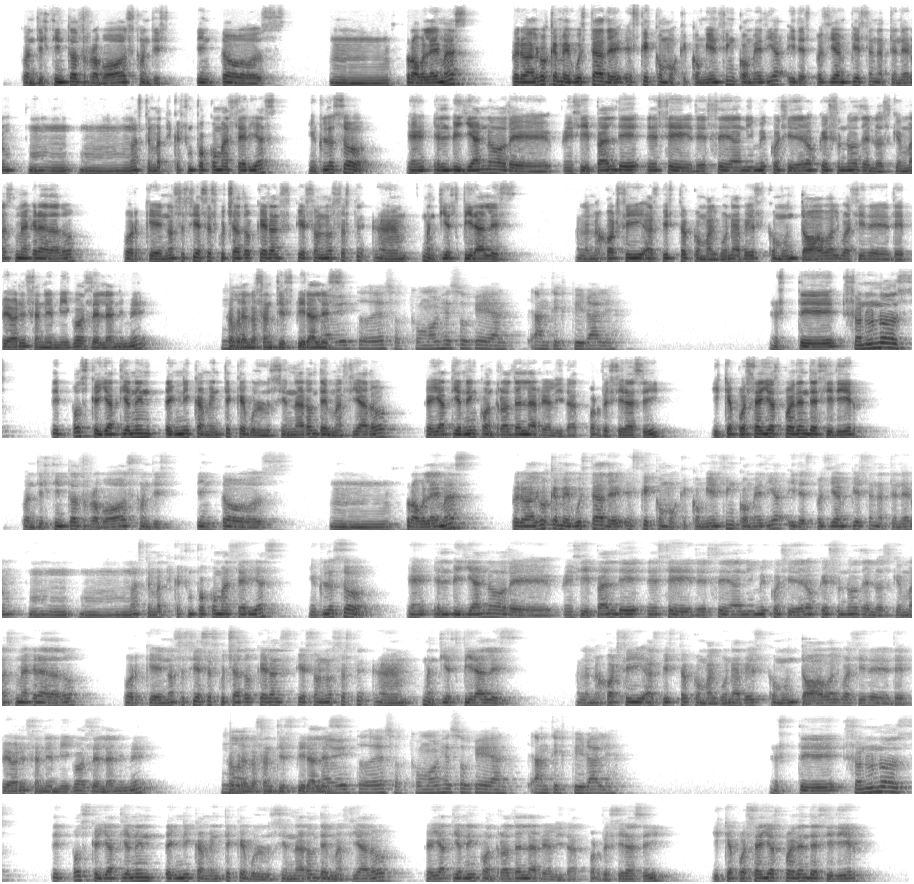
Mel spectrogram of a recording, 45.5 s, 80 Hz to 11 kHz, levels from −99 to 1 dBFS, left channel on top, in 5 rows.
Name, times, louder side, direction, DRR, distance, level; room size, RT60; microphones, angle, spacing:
voice 1, 0.2-1.6 1.9-2.7 3.3-4.6 5.1-11.8 12.2-12.8 13.1-18.9 19.4-23.3 23.9-28.7 29.5-30.6 35.0-36.3 36.9-40.3 40.6-43.0 43.5-45.0, left 5 dB, 90° left, 16 dB, 0.6 m, -27 dB
voice 2, 30.5-33.5, equal, ahead, 7 dB, 0.7 m, -35 dB
11.5 x 7.4 x 6.0 m, 0.42 s
head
